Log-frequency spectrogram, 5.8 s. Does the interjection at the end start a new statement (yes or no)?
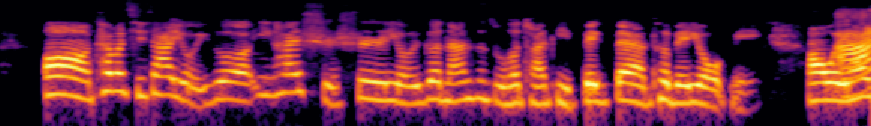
yes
